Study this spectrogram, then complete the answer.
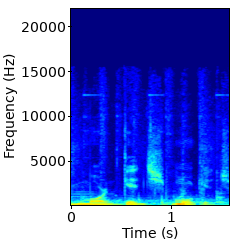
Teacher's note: it has a t in it, but you don't pronounce it. You say mortgage.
